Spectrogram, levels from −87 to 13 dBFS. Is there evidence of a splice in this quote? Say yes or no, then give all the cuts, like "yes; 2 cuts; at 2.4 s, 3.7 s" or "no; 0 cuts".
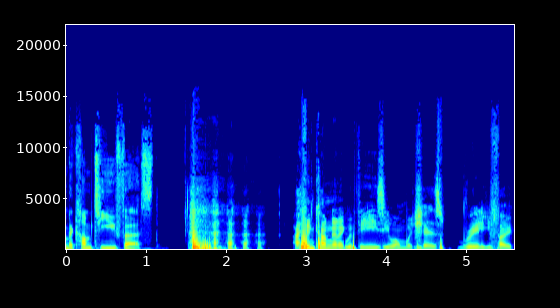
yes; 1 cut; at 3.5 s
